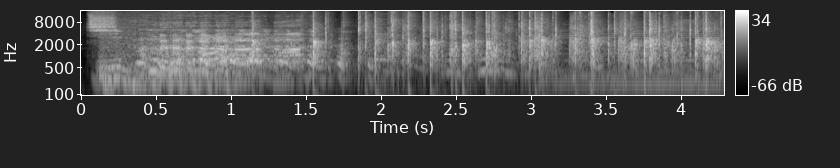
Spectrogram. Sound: laughing; organs playing

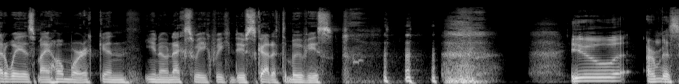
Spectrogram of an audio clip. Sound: laughs

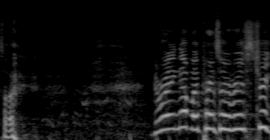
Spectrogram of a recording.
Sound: audience laughs

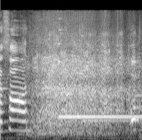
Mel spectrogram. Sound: doorbell ringing

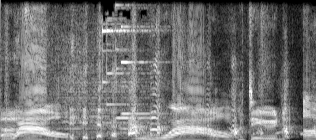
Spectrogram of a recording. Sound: laughing

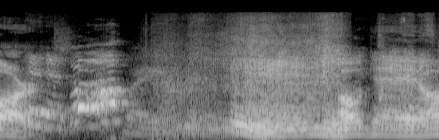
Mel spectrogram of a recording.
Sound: blowing

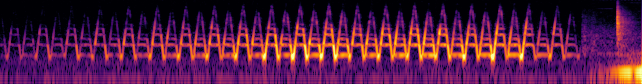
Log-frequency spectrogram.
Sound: wobbly sci-fi ship noises

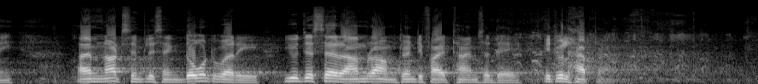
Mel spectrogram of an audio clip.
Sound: laughter

